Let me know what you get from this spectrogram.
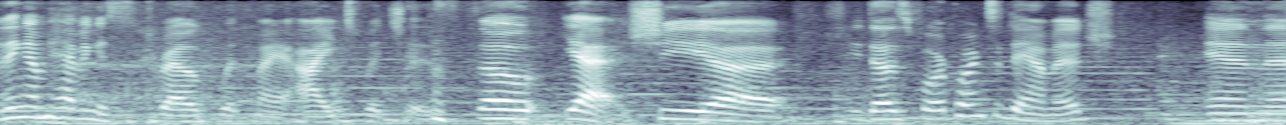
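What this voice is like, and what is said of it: Usual voice. Nothing is said of it.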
